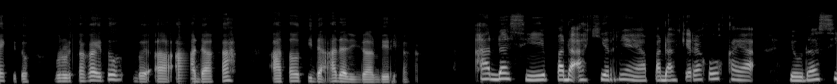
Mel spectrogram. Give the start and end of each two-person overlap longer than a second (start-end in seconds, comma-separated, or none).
none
